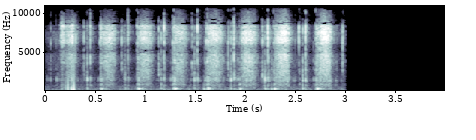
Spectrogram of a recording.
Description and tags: A plastic spray bottle cleaning a surface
